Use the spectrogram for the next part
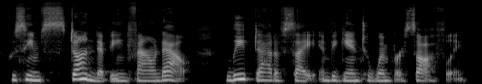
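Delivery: ordinary delivery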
